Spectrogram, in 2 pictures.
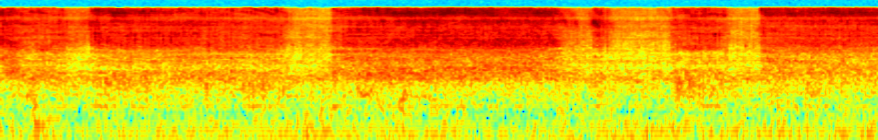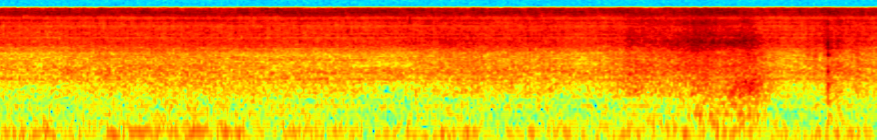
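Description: A soap-soaked sponge squeezed and rubbed in thick foamy bathwater: a steady crackling fizz of soap suds, with squishing and water running off the sponge. The fizz drops away briefly a few times in the first half and gets louder near the end.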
